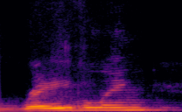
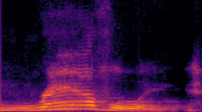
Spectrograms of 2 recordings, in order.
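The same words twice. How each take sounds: First: The first vowel sounds like the vowel in 'rave'. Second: The first vowel sounds like the vowel in 'ravel'. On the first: The speaker calls it wrong. "I thought that meant ra like like rave" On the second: The speaker calls it right. "Yarn unravels. It's the raveling"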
